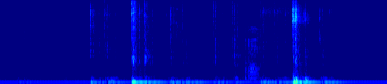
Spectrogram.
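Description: A small plastic game piece taps and slides across a table mat.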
